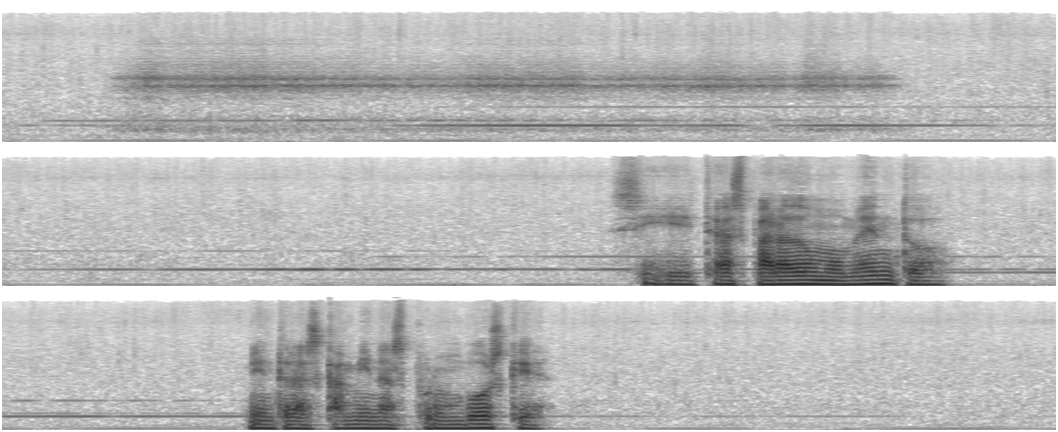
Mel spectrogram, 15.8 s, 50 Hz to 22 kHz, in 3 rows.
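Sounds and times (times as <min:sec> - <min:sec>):
water flowing in a stream: 0:00.0 - 0:15.7
thin high whistling tone: 0:00.6 - 0:04.5
speech: 0:08.4 - 0:10.0, 0:11.8 - 0:13.3.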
